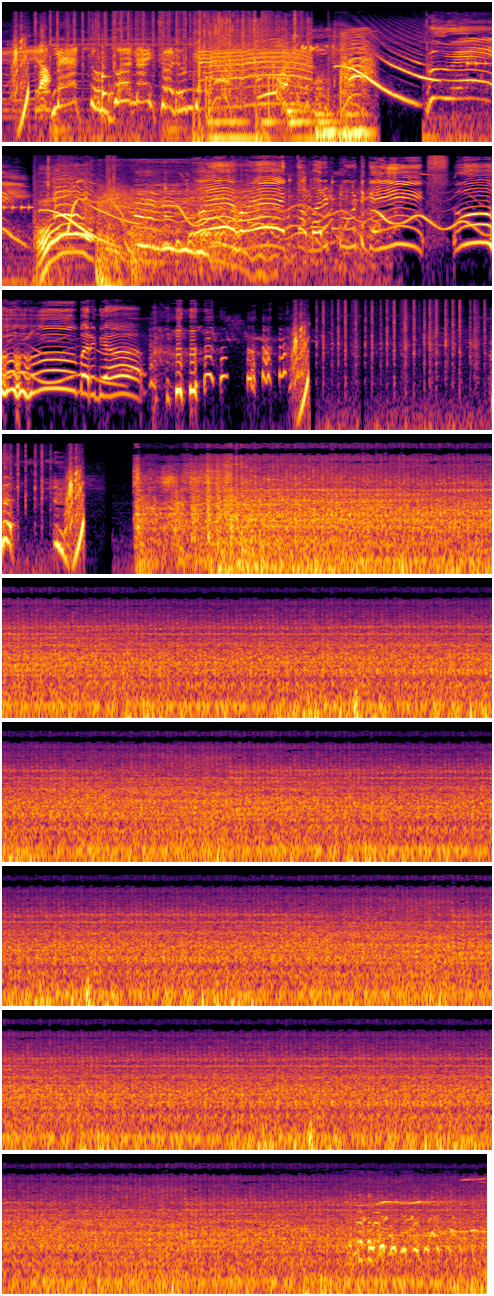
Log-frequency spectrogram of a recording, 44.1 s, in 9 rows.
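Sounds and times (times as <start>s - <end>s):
miniature tractor engine running: 0.2s - 3.2s, 16.0s - 44.0s.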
